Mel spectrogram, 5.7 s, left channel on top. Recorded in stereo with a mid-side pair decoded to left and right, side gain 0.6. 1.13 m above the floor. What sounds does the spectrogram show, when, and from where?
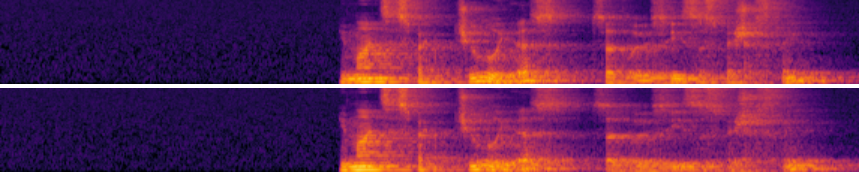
2.3 s a man speaking: 25° right, 0.6 m; by 5.4 s 55° left, 1.6 m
